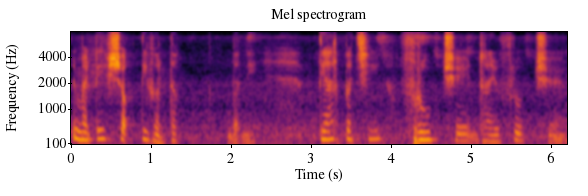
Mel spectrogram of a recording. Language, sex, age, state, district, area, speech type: Gujarati, female, 60+, Gujarat, Valsad, rural, spontaneous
